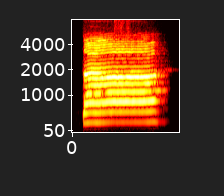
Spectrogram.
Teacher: زبان کی نوک جب اوپر والے دانتوں کے مسوڑوں سے ٹچ ہوتی ہے تو ورڈ تا ادا ہوتا ہے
